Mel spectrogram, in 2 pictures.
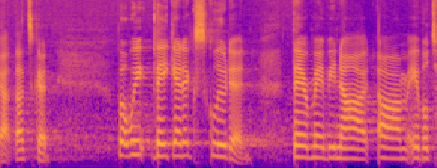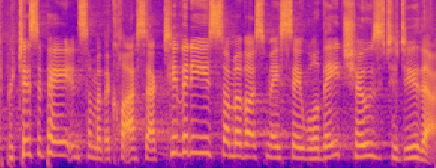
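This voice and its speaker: An ordinary speaking voice from a woman with an American accent, fairly high in pitch with ordinary pitch variation, at a moderate pace. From United States. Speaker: conference speaker on school behavior support. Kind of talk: conference presentation.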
